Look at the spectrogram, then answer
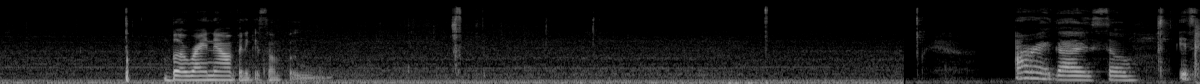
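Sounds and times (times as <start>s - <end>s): car engine rumble from inside: 0.0s - 12.0s.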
